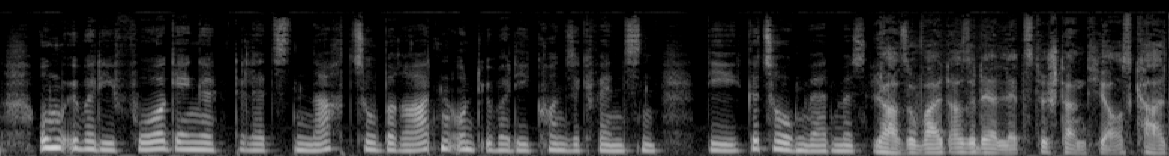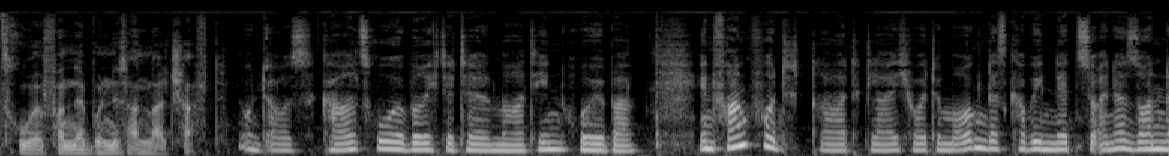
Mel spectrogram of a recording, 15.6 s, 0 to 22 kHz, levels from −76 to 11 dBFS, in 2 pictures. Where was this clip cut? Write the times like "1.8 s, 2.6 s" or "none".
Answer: 5.8 s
